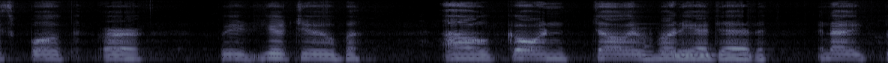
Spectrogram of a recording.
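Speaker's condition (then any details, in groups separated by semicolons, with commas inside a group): Traumatic brain injury; car accident; was in coma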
